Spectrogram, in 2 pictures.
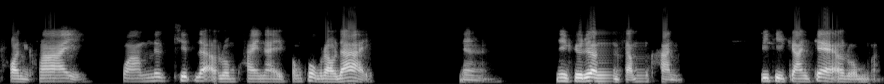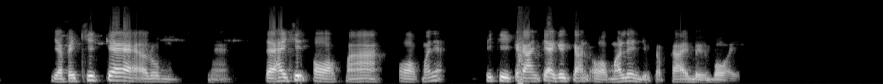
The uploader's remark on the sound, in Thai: เป็น 1 ใน 3 คอร์สออนไลน์ (ผ่านโปรแกรม Zoom)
